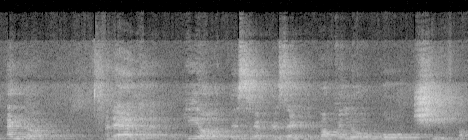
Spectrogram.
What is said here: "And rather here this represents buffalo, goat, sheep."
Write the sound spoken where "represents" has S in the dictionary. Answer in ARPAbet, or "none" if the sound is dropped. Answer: none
